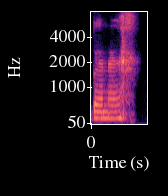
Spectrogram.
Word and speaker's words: Benin: Because so there's a colleague of mine in, from Benin, but it's pronounced Benin over here.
